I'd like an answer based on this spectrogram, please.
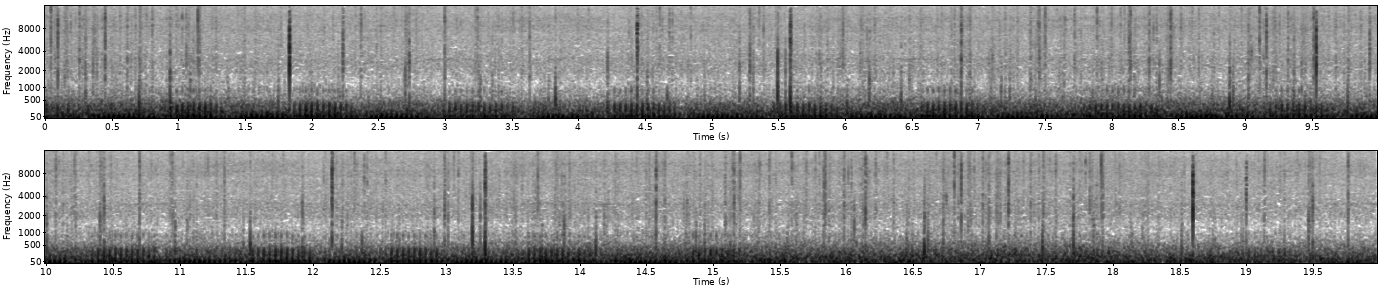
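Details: Continuous low purr from a domestic cat, pulsing regularly with its breathing, accompanied by a constant crackling fireplace with many small snaps and an occasional louder pop.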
